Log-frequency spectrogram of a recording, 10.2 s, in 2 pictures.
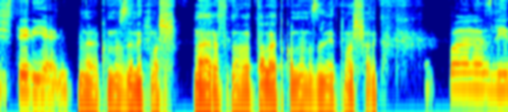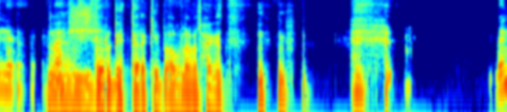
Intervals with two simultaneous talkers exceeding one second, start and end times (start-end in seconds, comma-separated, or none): none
